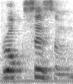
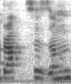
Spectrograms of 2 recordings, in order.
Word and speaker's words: bruxism: responsible for this now broxism broxism or brexism though both are correct in pronunciation it is excessive grinding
